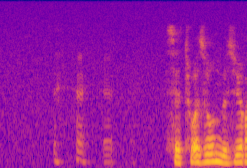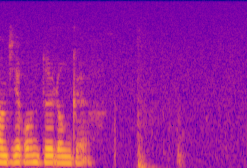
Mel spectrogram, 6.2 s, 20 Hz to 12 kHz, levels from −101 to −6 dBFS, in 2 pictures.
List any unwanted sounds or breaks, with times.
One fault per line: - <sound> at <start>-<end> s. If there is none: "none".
- laugh at 0.7-1.7 s
- thud at 4.8-5.3 s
